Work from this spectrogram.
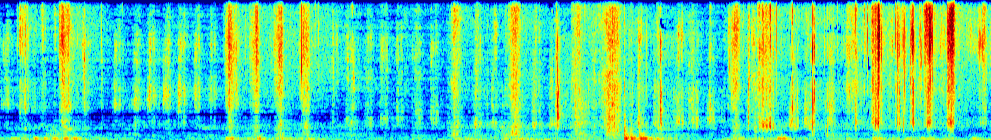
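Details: Guinea pig feeding on watermelon: quick bursts of juicy crunching alternate with brief quieter gaps, a loud crisp bite just past the midpoint, and dense clicking nibbles at the close.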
